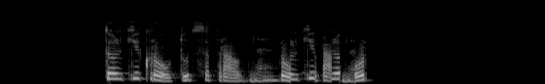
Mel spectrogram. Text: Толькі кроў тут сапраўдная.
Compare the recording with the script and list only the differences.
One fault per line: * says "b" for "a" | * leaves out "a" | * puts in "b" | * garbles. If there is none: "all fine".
* garbles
